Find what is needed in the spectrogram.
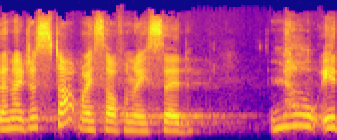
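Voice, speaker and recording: A woman's voice is heard against noticeable background noise. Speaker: churchgoer giving testimony. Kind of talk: testimony.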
